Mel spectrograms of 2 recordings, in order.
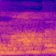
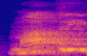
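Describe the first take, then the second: First: मातृ misread as 'maatar'; गलत उच्चारण. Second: मातृ ending in a clear 'tri'; सही उच्चारण. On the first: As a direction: say मातृ as 'maa-tar', losing the final 'ri'. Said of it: "मातृ नहीं पढ़ेंगे". (मातृ को 'मातर' जैसा बोलें) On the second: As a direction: say मातृ as 'maa-tri', the ऋ sounded 'ri'. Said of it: "मातृ पढ़ेंगे इसे". (मातृ के अंत में साफ़ 'त्रि' बोलें) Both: Shown as a demonstration.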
